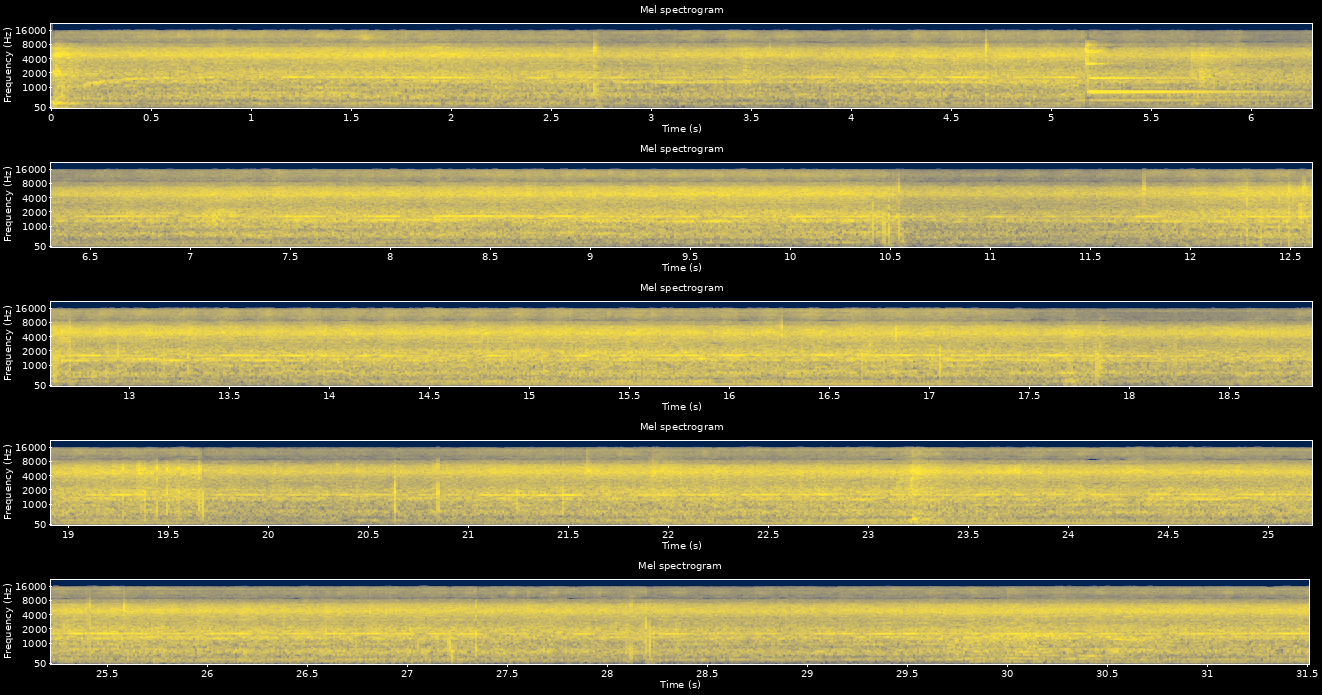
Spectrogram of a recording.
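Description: Rotary floor buffer with a tampico brush running steadily over sanded hardwood, its motor whine rising to a steady pitch as it comes up to speed at the start, then holding a steady hum. A short two-note tone sounds about five seconds in.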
